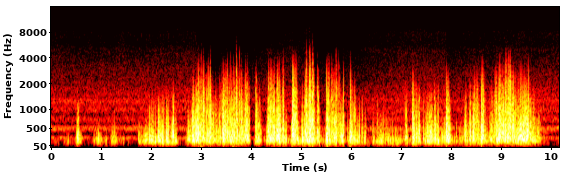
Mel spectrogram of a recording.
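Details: Swarm of honey bees taking off again late in the afternoon after swarming the day before, a dense low buzzing hum pulsing in loud waves, with some wind rustle.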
